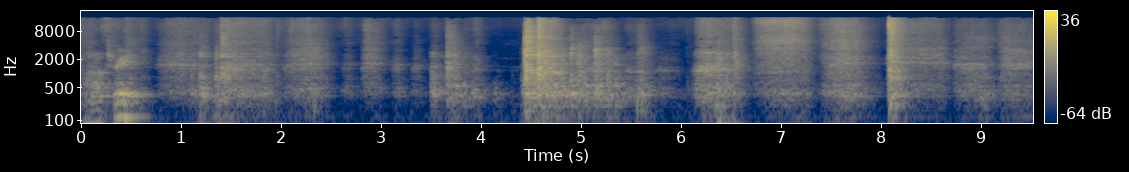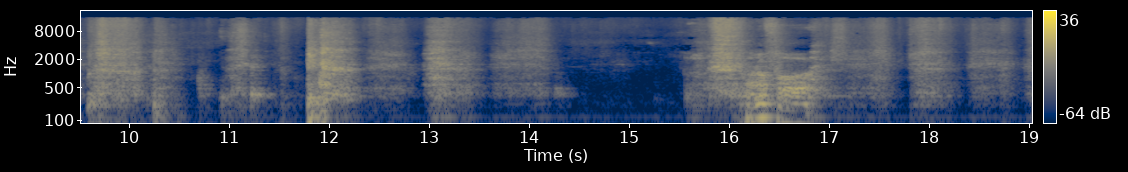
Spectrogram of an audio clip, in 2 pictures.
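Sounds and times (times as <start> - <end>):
man breathing hard: 0.7 - 3.8, 5.1 - 14.4, 15.6 - 16.2, 16.9 - 19.0.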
